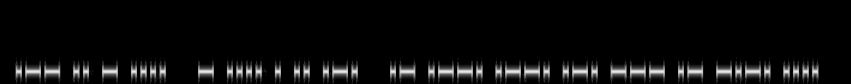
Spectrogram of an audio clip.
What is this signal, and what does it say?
Morse code, heard as a keyed tone, about 25 wpm, 600 Hz. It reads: WITH THEIR APPROACH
